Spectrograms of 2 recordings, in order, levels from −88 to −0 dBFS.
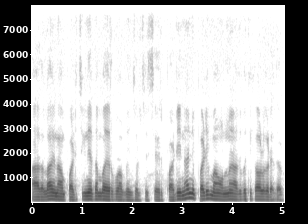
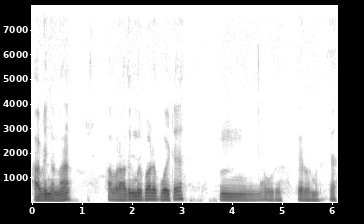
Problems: low volume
